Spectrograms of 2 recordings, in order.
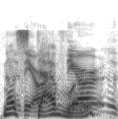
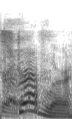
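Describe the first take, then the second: First: No R sound follows the opening 'St'. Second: An R sound follows the opening 'St'. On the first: The speaker calls it wrong. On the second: The speaker calls it right. "Yeah, Strevler"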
